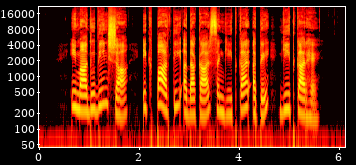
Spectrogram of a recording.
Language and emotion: Punjabi, neutral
